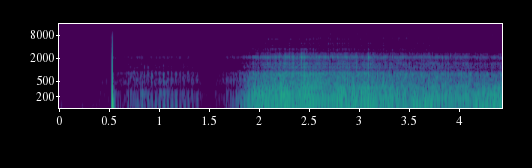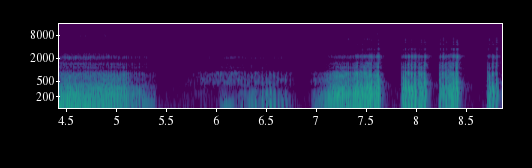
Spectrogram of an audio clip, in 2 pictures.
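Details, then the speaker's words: Adult snoring played back from a sleep recording, tagged with menopause and poor sleep, after drinking tea late at night: a long, rough, fluttering snore on one breath, then shorter snorting breaths. "I shouldn't have drank that tea last night so late cuz every time I drank tea I see like a snore oh my"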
